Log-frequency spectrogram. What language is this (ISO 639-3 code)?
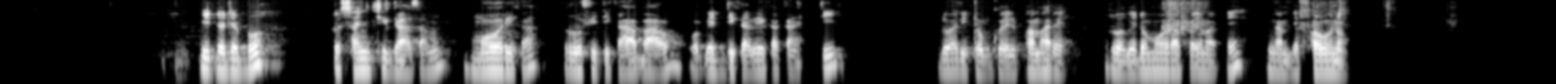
ful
